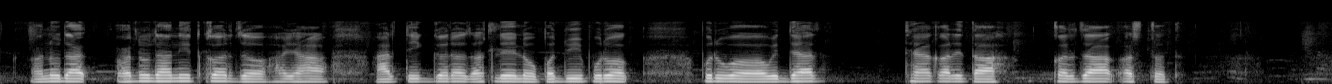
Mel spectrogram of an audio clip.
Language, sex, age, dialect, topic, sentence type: Marathi, male, 25-30, Southern Konkan, banking, statement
